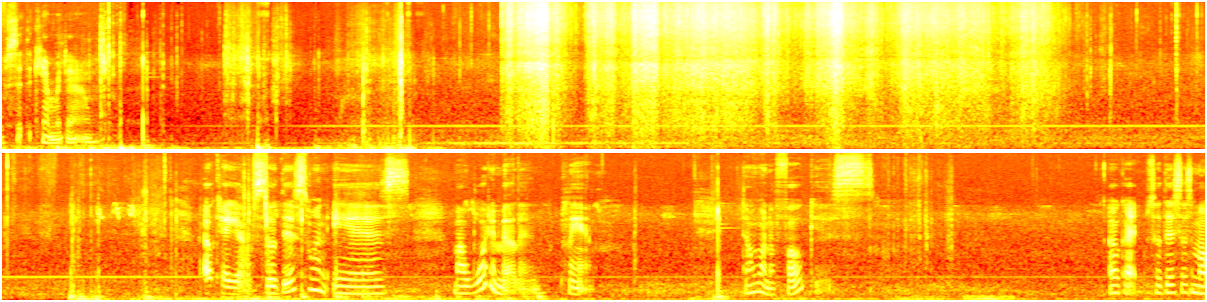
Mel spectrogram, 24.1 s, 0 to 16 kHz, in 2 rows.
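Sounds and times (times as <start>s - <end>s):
plastic bag rustling: 4.9s - 11.2s.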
